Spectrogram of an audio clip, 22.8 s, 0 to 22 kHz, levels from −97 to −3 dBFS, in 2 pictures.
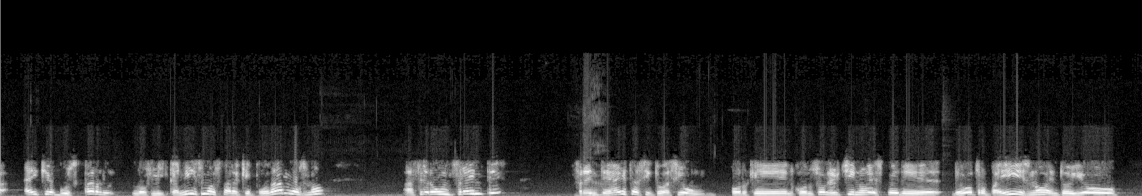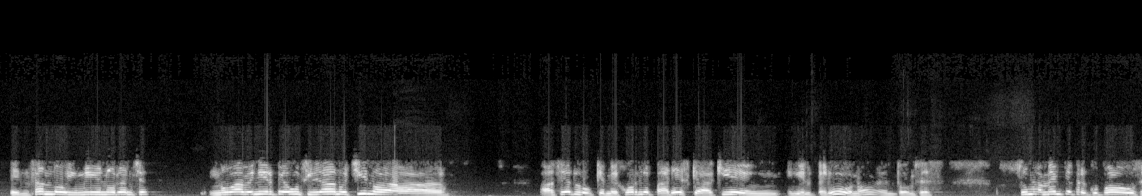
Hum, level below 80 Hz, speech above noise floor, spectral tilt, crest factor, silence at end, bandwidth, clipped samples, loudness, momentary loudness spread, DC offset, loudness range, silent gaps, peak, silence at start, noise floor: none; -50 dBFS; 42 dB; -8 dB/octave; 10 dB; 0.05 s; 4.3 kHz; under 0.1%; -11 LUFS; 7 LU; under 0.1%; 4 LU; none; 0 dBFS; 0 s; -52 dBFS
